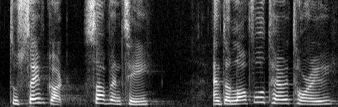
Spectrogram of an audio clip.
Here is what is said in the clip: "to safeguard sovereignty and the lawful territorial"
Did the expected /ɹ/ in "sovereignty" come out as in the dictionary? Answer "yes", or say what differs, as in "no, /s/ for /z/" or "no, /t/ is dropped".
no, /ɹ/ is dropped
